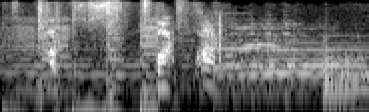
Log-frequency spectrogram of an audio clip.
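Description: Comic background score: pitched music with a bass beat, with a few short, bending comic sound effects laid over it.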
